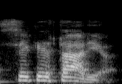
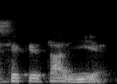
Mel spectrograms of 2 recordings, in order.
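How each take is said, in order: First: The stress is on the syllable -tá-. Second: The stress is on the final syllable -ri-.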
